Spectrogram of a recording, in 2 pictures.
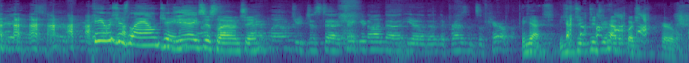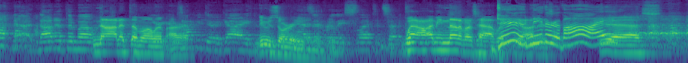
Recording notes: panel from the Colorado Festival of Horror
